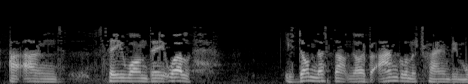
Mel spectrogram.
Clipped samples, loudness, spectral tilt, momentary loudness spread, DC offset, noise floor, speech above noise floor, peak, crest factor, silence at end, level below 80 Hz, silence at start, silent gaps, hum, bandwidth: under 0.1%; -25 LUFS; -4 dB/octave; 17 LU; under 0.1%; -57 dBFS; 32 dB; -6 dBFS; 20 dB; 0 s; -62 dBFS; 0.1 s; none; none; 6.2 kHz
